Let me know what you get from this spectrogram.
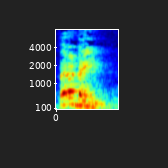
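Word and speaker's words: paradigm: অর্থ হচ্ছে চিহ্ন এরপর আমরা দেখবো প্যারাডাইম প্যারাডাইম এই যে এম এর আগে জি আছে এই জিটা কি সাইলেন্ট ওকে প্যারাডাইম অর্থ হচ্ছে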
